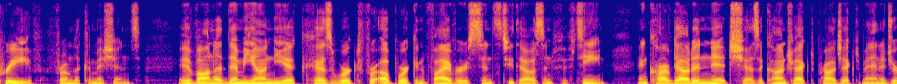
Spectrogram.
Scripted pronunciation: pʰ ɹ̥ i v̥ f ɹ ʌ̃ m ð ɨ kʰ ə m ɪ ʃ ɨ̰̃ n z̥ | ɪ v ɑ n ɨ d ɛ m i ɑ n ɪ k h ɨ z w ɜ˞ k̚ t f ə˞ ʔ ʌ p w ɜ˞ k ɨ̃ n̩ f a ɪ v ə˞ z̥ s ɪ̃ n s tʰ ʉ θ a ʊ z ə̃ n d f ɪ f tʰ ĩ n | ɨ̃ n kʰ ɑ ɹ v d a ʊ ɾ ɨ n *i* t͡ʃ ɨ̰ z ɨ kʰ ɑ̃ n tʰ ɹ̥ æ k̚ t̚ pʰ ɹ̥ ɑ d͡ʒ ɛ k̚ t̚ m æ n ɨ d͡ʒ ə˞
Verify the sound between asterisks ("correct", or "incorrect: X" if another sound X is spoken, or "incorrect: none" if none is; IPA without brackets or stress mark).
incorrect: ɪ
